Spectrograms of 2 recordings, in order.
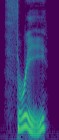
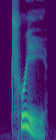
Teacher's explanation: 3 has that soft, airy TH. Tree has a strong T sound.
